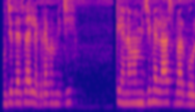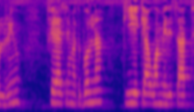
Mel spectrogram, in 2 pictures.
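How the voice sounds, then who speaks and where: A woman's voice: sits high, level tone, fast talker, lightly acted. A woman playing a nagging married daughter. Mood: scolding. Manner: nagging, reproachful. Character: meddling married daughter visiting her mother, grown woman. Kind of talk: amateur family skit.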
